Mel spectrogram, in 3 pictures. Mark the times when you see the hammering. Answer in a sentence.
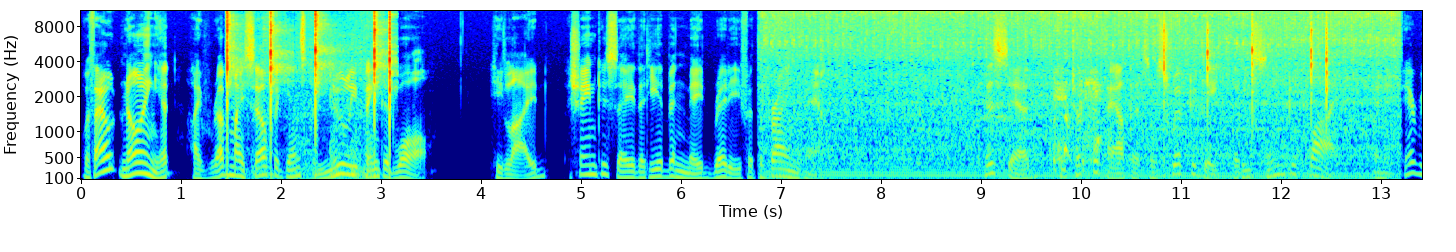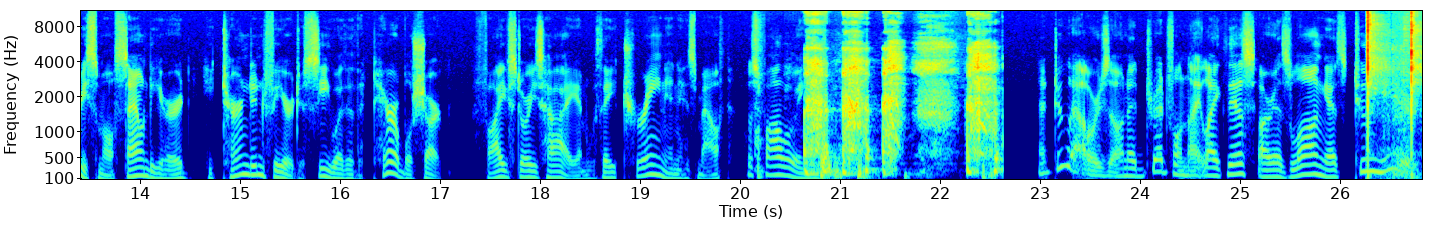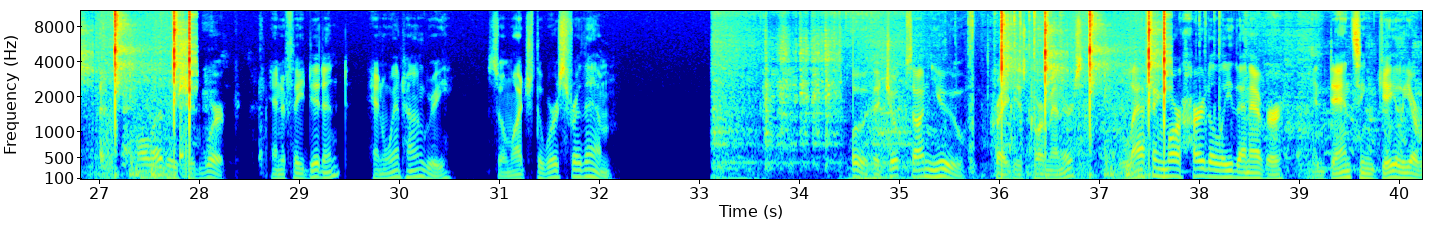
The hammering can be heard from 1.4 to 3.1 s, from 10.8 to 12.5 s, from 26.2 to 27.9 s and from 36.0 to 37.7 s.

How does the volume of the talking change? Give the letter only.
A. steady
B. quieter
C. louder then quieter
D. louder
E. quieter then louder
E.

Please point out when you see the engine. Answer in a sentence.
The engine can be heard from 6.8 to 13.2 s and from 33.1 to 40.1 s.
